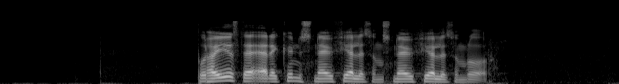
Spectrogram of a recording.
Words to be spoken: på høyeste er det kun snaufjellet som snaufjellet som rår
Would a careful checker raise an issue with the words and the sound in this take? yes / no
no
